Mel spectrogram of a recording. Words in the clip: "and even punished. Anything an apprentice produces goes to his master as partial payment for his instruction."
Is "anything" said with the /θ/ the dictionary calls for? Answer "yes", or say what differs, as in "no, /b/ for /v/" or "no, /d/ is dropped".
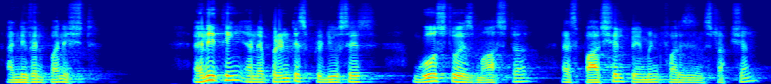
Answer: no, /t/ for /θ/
